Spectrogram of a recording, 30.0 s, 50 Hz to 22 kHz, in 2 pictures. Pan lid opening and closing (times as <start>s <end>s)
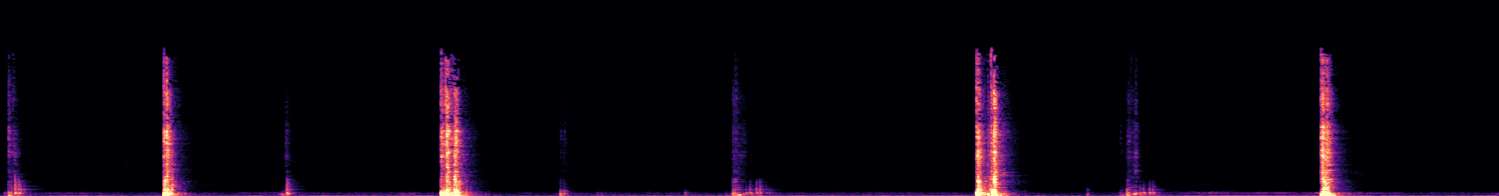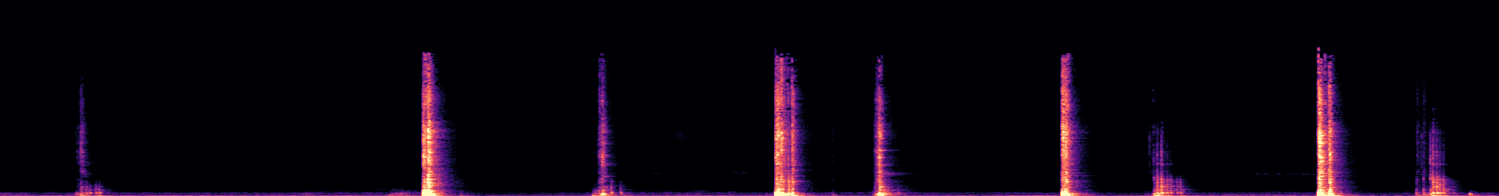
4.4s 4.8s, 7.4s 7.7s, 9.8s 10.2s, 13.2s 13.5s, 15.8s 16.1s, 19.2s 19.6s, 21.0s 21.3s, 22.8s 23.2s, 23.8s 24.0s, 25.6s 25.9s, 26.6s 26.9s, 28.2s 28.6s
